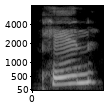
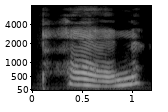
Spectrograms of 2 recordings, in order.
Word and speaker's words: pen: And I told you once, here in the South, we would pronounce that like pin, but pin is something sharp that you put into fabric. We need to start saying pen, just like when we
